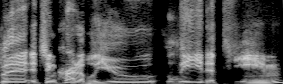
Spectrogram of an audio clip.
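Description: The sound is dry and close, with no echo. A man does the talking. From Long Island, New York. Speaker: podcast host. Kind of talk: interview.

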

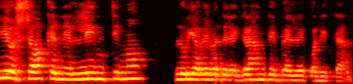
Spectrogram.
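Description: A woman speaks at a moderate pace in a medium pitch, with ordinary pitch variation and a dark, mellow tone. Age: 80s+. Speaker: former dancer, book subject. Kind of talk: interview.

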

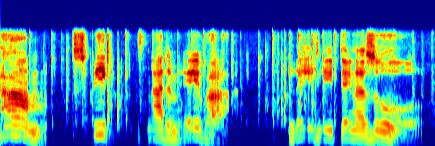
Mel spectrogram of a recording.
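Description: A put-on character voice cackles at a middle pitch. The act comes across clearly. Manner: cackling, mysterious.

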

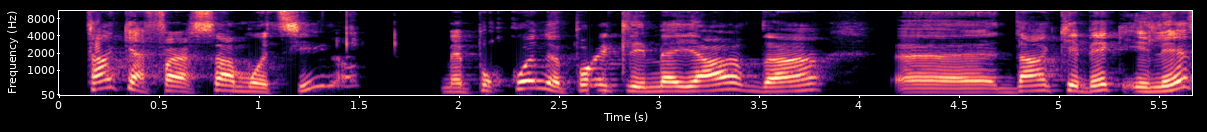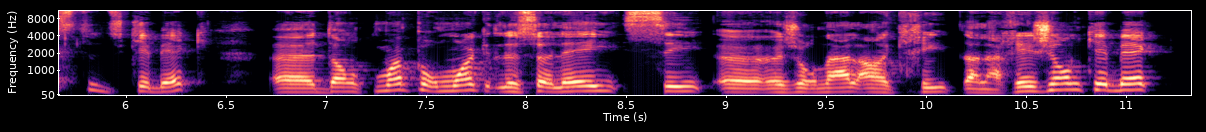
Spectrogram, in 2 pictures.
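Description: Very slow speech from a woman with a Quebec accent and lively intonation. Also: medium pitch for a woman. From Quebec City, Quebec. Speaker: newspaper editor-in-chief. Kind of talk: interview.

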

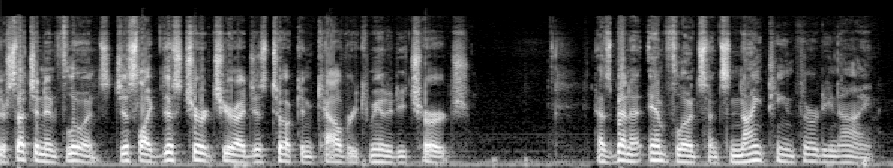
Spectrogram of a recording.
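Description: An American accent marks this man's fairly quick speech, delivered at a medium pitch with ordinary pitch variation and vocal fry. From Wisconsin. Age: 50s. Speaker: pastor. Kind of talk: casual chat.

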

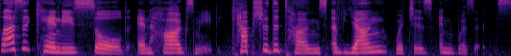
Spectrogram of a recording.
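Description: The woman uses a normal speaking voice with a fairly high pitch at a fairly slow pace. The sound is dry and close, with no echo. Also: lively intonation, very clean recording, silent background. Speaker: college radio host. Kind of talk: interview. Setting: studio.

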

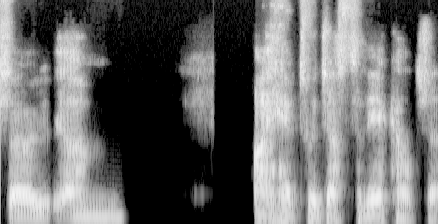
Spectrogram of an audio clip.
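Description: A man with a New Zealand accent is heard in a dry, close sound with no echo. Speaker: diversity and inclusion advocate. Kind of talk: interview.

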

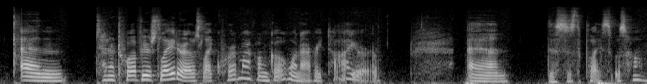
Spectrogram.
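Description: With an American accent, a woman talks at a fairly quick pace in a fairly low pitch with vocal fry, very wide pitch swings, and long, frequent pauses. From Virginia, US (Hampton). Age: 70s. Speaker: Gold Star widow. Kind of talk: casual interview. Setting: studio.

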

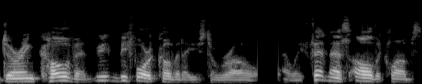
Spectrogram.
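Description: Delivered at a fairly slow pace with lively intonation, this is an unremarkable speaking voice. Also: man. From Ukraine, then Toronto, Canada. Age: 30s. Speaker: former pro tennis player, real estate agent. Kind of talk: casual interview chat.

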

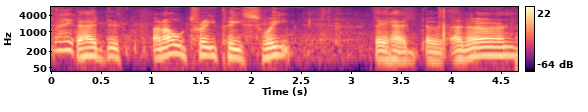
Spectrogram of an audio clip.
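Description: Against noticeable background noise, a man with a warm tone speaks at a medium pitch and fairly slow pace, his pitch swinging very widely. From London, England. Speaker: men's shed member. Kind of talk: casual interview chat. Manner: warm, chatty, happy.

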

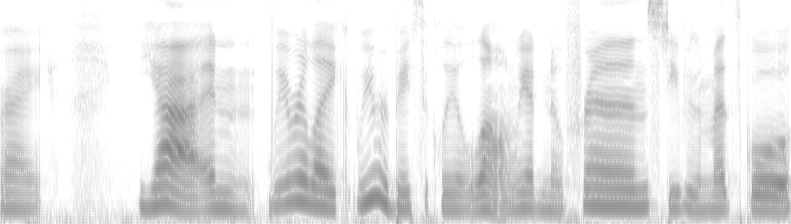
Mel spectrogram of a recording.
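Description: With an unremarkable speaking voice, a woman talks fairly slowly at a fairly high pitch with ordinary pitch variation on a very clean recording with a silent background. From Colorado. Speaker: podcast co-host, fitness business owner. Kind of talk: casual chat.

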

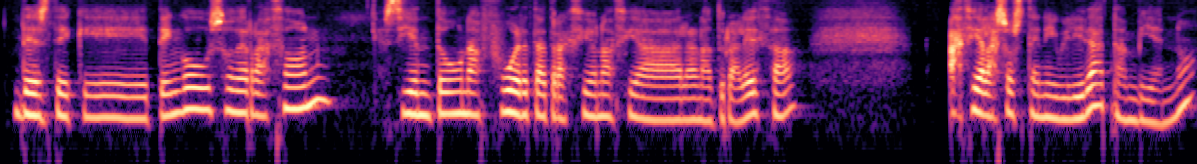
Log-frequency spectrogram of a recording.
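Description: On a very clean recording with a silent background, a woman speaks fairly slowly at a medium pitch with ordinary pitch variation. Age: 30s. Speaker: podcaster on natural cosmetics. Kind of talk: casual monologue. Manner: animated, with fillers and repetitions.

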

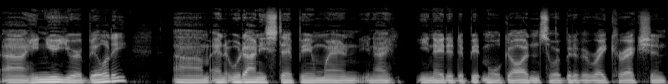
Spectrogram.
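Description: With an Australian accent, a man talks very fast in a very deep, low voice. Intonation stays fairly even, and the recording is very clean with a silent background. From Canberra, Australia. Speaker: rural fire service chief officer. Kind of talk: interview. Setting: fire station on location.

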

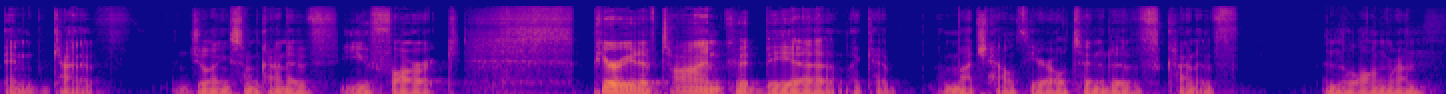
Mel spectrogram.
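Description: On a very clean recording with a silent background, a man with an unremarkable speaking voice and a fairly low pitch talks at a moderate pace. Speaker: podcast host. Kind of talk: casual chat.

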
